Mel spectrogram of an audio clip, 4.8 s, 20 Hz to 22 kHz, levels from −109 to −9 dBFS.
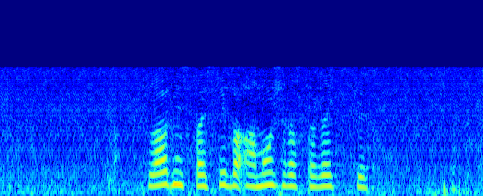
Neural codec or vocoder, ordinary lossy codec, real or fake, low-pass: codec, 16 kHz, 4 kbps, FunCodec, trained on Chinese and English, 50 frames a second; none; fake; 5.4 kHz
